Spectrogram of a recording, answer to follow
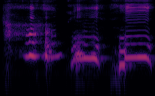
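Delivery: very high strained squeak; squeaky voice attempt. Shown as a demonstration. Trying a voice with a sore throat, high squeak. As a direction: push out a tiny, high squeal. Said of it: "pull off this voice".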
